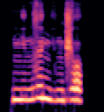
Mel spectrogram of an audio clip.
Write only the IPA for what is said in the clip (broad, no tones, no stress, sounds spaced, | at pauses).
nʲ u n z ɪ nʲ ṳ n d͡ʒ ʌ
